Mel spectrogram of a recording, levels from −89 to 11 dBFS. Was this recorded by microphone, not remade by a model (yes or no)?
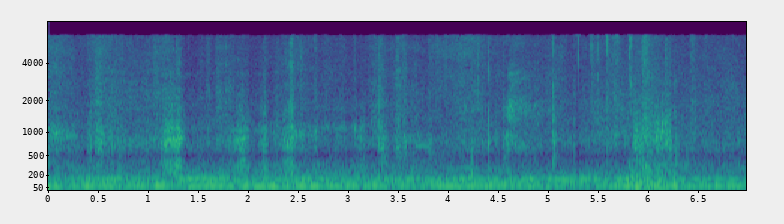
yes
